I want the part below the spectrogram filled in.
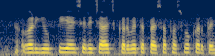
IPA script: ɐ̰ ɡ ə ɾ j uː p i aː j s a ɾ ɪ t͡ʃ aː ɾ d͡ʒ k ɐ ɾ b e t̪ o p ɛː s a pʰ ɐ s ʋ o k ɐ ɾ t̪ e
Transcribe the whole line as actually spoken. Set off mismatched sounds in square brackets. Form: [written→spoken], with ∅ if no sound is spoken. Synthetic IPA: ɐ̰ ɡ ə ɾ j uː p i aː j s [a→e] ɾ ɪ t͡ʃ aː ɾ d͡ʒ k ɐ ɾ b e t̪ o p ɛː s a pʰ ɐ s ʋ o k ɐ ɾ t̪ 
